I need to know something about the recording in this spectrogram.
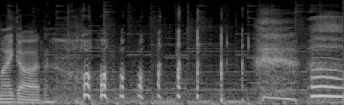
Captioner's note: laughs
